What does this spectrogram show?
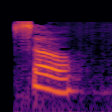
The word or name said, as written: soh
